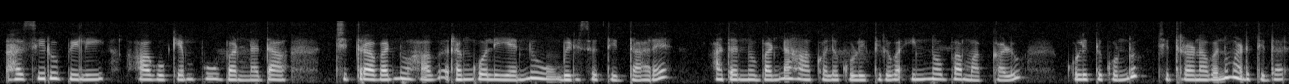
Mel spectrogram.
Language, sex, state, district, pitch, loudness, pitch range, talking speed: Kannada, female, Karnataka, Raichur, 225 Hz, -18 LUFS, 215-245 Hz, 85 wpm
